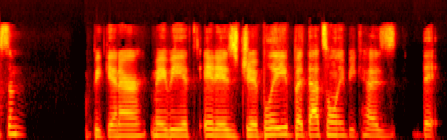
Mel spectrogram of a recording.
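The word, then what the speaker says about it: Ghibli: so okay okay I think any of the jibli movies the studio jibli films are really amazing and those are I I want to say if if you have some beginner maybe it is jibli but that's only because the the topics vary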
